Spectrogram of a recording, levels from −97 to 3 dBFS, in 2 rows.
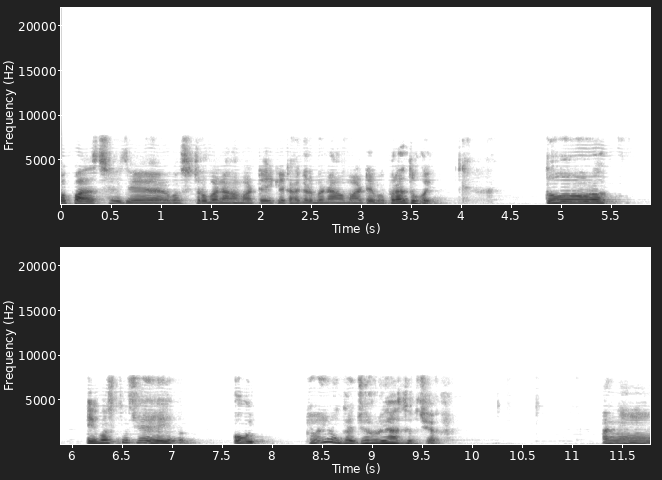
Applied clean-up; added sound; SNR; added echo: neural mask model DeepFilterNet 3.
